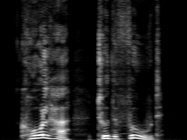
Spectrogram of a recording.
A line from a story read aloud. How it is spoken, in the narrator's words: she knelt beside Lillian and whispered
